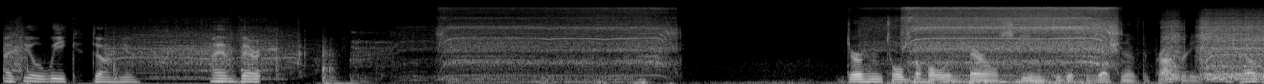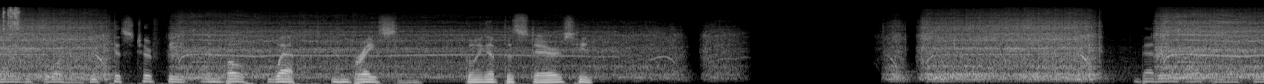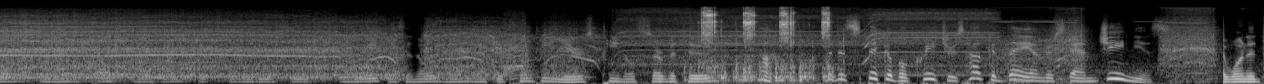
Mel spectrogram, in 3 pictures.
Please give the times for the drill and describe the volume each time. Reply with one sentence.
You can hear the drill from 0.0 to 20.1 s, getting louder then quieter; and from 21.4 to 37.8 s, getting quieter.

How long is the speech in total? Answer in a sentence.
You can hear the speech for 27 seconds altogether.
